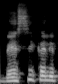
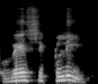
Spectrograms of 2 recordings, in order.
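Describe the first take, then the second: First: Basically in four syllables, ba-si-ka-lee; pronounced with A. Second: Basically in three syllables, base-ik-lee; silent A. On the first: Teacher showing how many children read it, basically with a sounded A. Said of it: "आ का उच्चारण तो होगा ही नहीं". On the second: Teacher showing students the correct reading, basically with silent A. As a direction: drop the A in basically, k straight into lee. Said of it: "तो हम इसे क्या पढ़ेंगे?". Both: Shown as a demonstration.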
